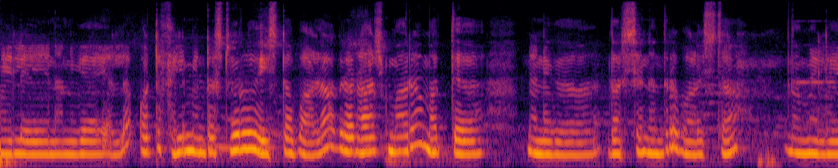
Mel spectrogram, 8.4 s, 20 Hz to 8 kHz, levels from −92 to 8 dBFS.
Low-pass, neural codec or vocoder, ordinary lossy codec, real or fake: none; none; none; real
